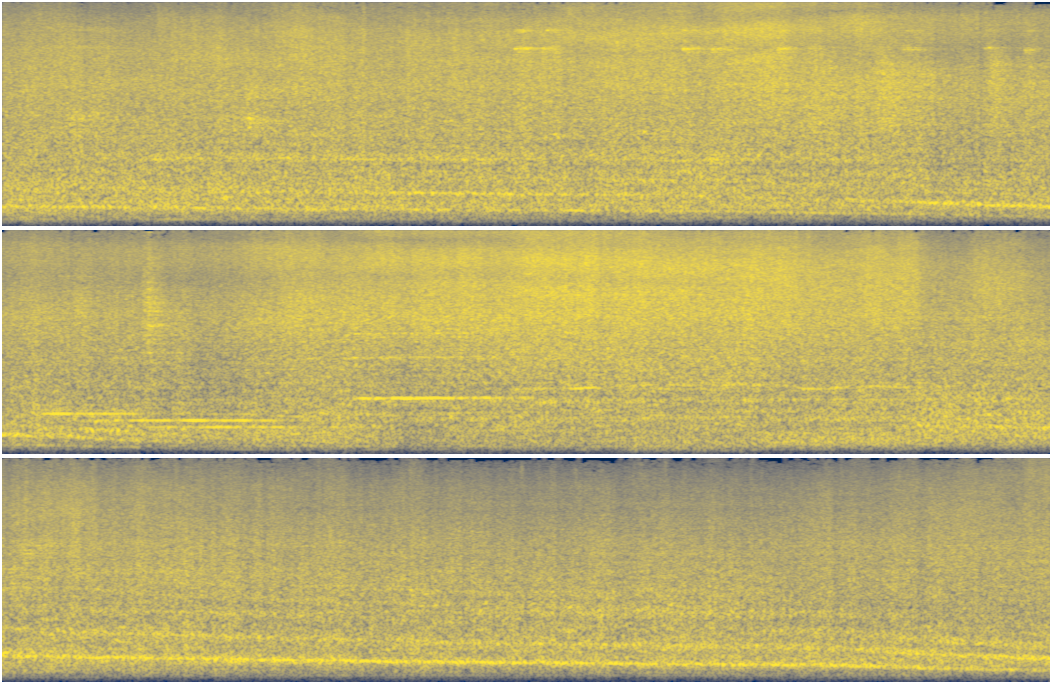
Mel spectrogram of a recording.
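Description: Moscow Metro train running in an underground station: a loud, steady rumble with an electric motor whine that glides down in pitch, once in the first third and again over the last third, as trains slow. A few brief steady tones sound about halfway.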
